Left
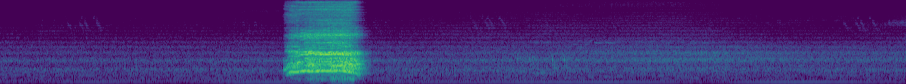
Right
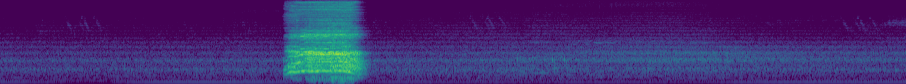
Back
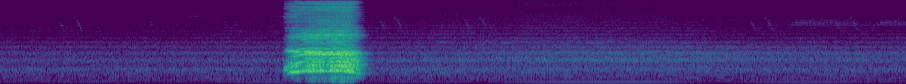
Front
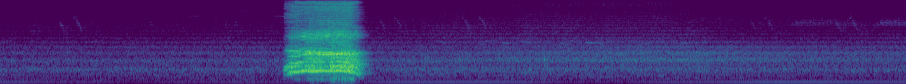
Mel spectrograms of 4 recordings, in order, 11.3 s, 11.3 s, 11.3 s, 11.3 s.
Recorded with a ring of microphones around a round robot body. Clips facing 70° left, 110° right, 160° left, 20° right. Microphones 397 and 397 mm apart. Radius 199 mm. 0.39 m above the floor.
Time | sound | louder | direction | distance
3.5 | a scream | left 2 dB, front 2 dB | 170° right | 1.2 m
